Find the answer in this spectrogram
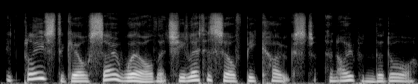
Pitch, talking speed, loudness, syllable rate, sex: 165 Hz, 230 wpm, -16 LUFS, 5.5 syllables/s, male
